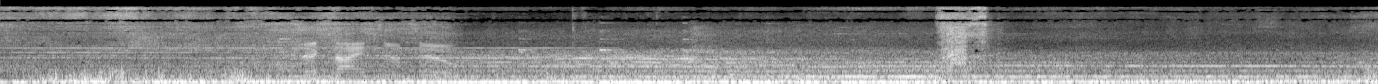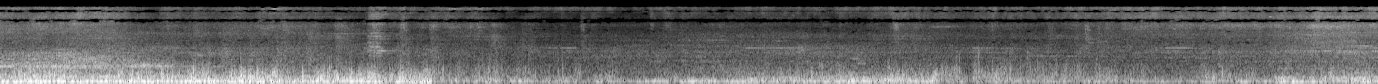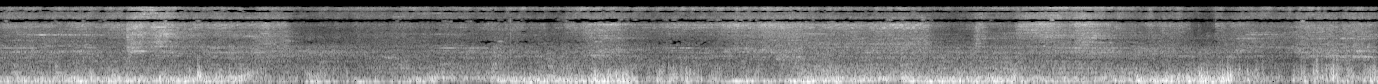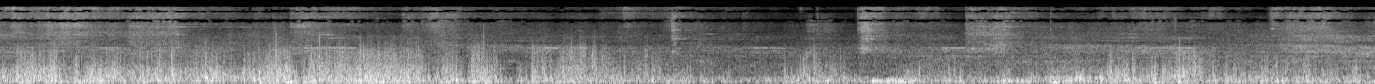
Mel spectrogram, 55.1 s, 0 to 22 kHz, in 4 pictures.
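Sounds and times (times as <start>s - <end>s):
diesel locomotive engine rumble: 0.0s - 55.0s.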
